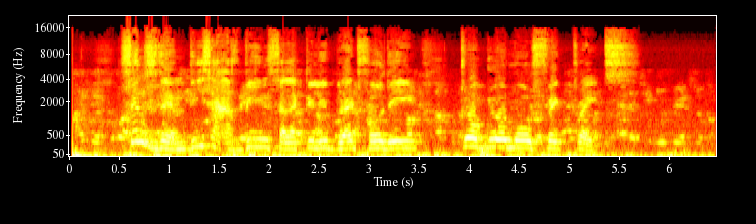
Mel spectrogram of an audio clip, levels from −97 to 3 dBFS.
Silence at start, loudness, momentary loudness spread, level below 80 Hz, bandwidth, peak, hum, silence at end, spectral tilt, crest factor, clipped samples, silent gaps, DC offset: 0.05 s; -11 LUFS; 17 LU; -24 dBFS; 17 kHz; 0 dBFS; none; 0 s; -3.5 dB/octave; 12 dB; under 0.1%; none; under 0.1%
